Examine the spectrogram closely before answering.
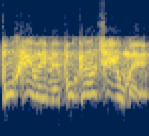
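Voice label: Serbian aircraft damaged mood high, speech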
